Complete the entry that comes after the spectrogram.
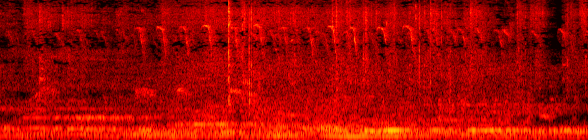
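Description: Small birds or chicks chirping in a quick run of short high notes, about three to four a second, over a low rumble. A metal ladle stirs food in an aluminium pot, with a couple of clicks about three seconds in.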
